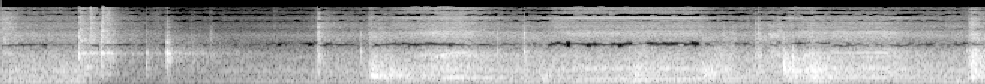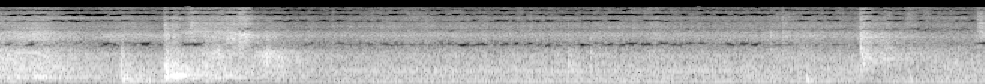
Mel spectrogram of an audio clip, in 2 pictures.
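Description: A metal roofing machine feeds thin steel slivers and bends hems on them. Its clanks, scrapes and metallic knocks come in irregular bursts over a steady mechanical hum in a workshop.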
